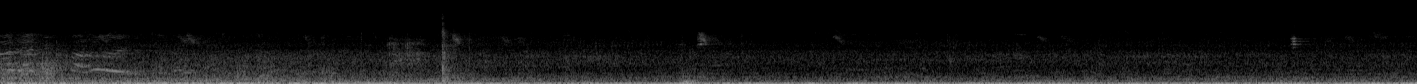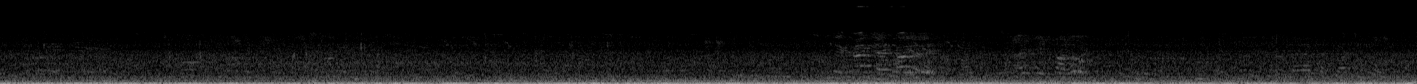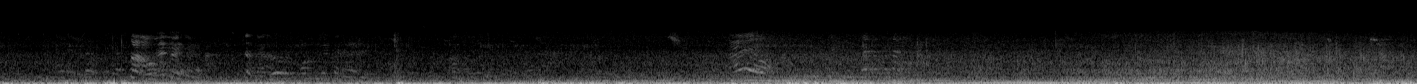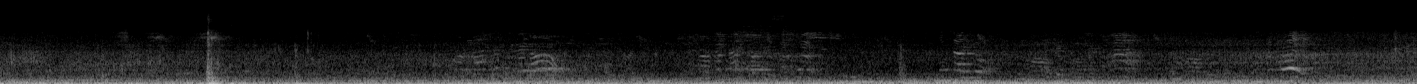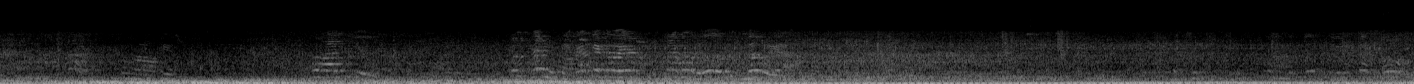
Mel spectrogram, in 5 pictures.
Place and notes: THSR Chiayi Station, 太保市崙頂里 - in the station square
in the station square, Bird call, Traffic sound, Taxi driver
